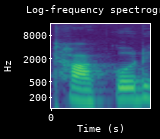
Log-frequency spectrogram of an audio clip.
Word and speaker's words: ठाकुर: गया है तो अ क्योंकि स्पेलिंग हम टैगोर लिख रहे हैं तो मैं टैगोर बोलना पड़ता है पर आप ठाकुर लिखेंगे तो भी सही है ओके तो रविंद्र नाथ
